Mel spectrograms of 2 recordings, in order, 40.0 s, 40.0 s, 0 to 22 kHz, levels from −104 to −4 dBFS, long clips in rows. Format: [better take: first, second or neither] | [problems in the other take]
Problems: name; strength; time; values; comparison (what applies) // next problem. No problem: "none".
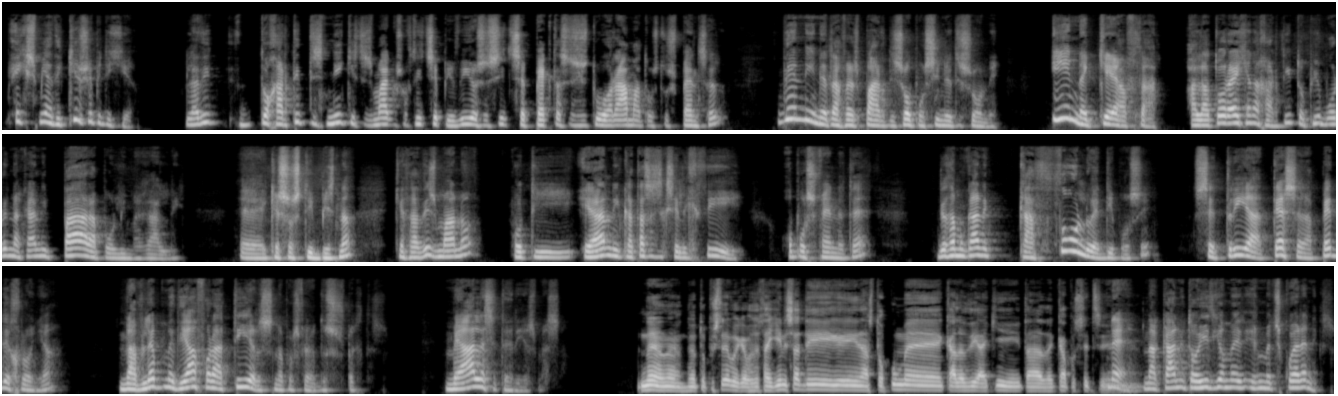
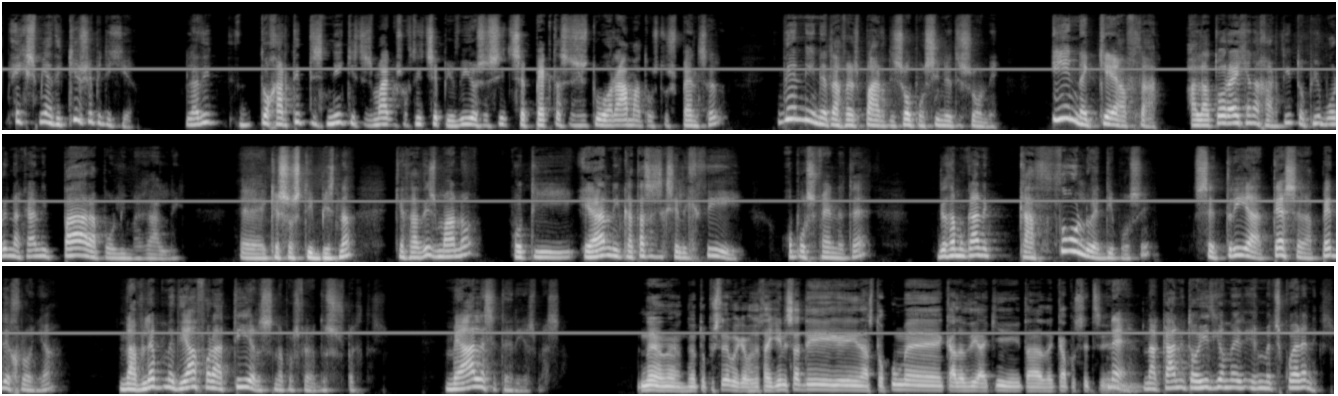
first | high-pitched whine; noticeable; throughout; 2.5 kHz, 15 dB below the speech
